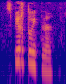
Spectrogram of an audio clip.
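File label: "спиртуйтны", Komi, female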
